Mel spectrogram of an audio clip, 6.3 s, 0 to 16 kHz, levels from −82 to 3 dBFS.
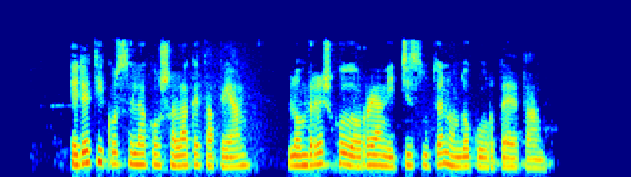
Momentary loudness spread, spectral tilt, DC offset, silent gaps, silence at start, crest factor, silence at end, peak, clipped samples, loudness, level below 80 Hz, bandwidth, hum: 8 LU; -5.5 dB/octave; under 0.1%; none; 0.7 s; 18 dB; 0.85 s; -4 dBFS; under 0.1%; -20 LUFS; -66 dBFS; 7.8 kHz; none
